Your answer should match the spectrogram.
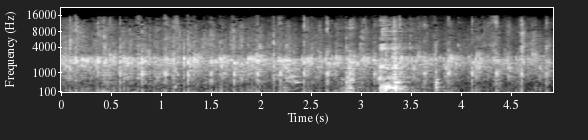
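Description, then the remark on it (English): Steady audience applause at a church service for the worship team and Hula Halau, a dense wash of many hands clapping at once, swelling slightly louder near the end with a few voices mixed into the crowd noise. “Can we give the worship team and Hula Halau another round of applause?”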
